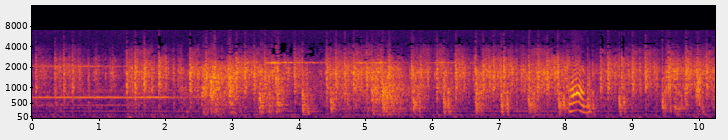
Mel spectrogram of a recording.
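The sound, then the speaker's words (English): Steady, rapid clacking of typewriter keys at a newspaper as someone types up the story of the previous night's events, fairly loud, with irregular bursts of strikes and a low hum underneath. “I'm beginning to feel jealous of that typewriter. What are you writing now?”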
